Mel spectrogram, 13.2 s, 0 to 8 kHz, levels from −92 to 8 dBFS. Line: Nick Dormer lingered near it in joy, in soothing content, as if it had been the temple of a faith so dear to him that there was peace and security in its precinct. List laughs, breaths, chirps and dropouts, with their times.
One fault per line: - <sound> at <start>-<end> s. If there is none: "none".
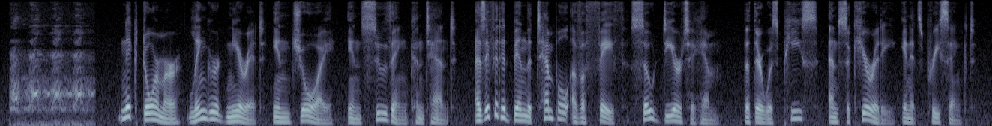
- bark at 0.1-1.3 s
